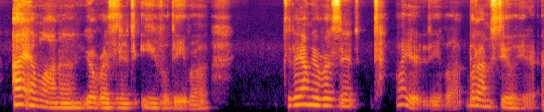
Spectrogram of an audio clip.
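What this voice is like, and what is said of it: Raspy, tired voice. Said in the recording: “it would help my throat and I wouldn't sound so raspy”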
